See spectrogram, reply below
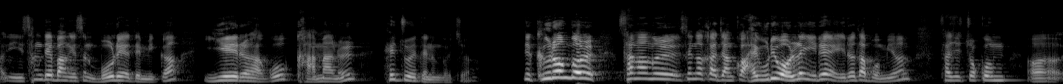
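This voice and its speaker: A man's voice: high voice, a bit bright. A male pastor giving a sermon, telling humorous stories and asking the congregation rhetorical questions. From Seoul.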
